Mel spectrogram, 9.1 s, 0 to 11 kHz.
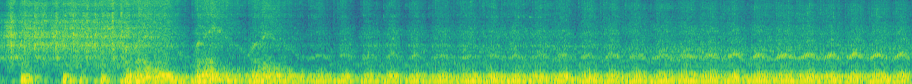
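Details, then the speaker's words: Kawasaki ZX10R after an engine install, primed with 2 gallons of 93 octane on a recharged battery: catches after a brief crank, blips up and down, then settles into a smooth, even idle. A normal start and idle. "Well, it's running. That's good news."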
